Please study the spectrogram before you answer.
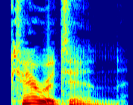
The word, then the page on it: carotin: British English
